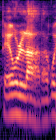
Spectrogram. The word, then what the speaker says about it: 쁄라: 단어가 합쳐서 된다는데, 그리고 뿔라도 베올라라고 이렇게 하는 것이 사실은 더 합당할 수 있겠어요. 자, 어찌 됐든지 간에 지금 헵시바로 뿔라로 이렇게 되었어요.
